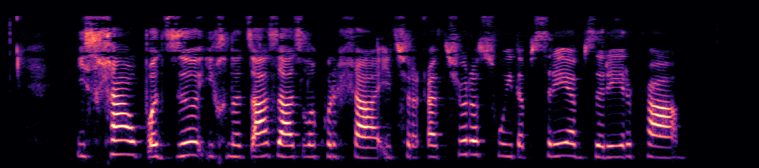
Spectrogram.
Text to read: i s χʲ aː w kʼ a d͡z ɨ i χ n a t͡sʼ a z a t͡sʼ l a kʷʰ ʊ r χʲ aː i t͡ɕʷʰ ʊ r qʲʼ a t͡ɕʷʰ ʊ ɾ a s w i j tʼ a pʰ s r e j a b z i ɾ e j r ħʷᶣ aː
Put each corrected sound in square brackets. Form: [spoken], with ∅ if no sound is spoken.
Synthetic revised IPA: i s χʲ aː w [pʼ] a d͡z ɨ i χ n a t͡sʼ a z a t͡sʼ l a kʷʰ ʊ r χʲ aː i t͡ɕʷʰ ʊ r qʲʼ a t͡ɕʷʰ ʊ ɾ a s w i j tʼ a pʰ s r e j a b z [a] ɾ e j r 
